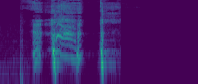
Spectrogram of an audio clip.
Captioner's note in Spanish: Cof, cof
